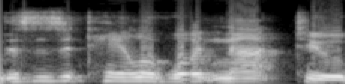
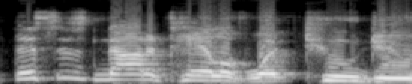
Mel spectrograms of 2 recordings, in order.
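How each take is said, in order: First: Firm weight on "not" before "to"; emphatic "not", set against the doing; stress on NOT. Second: Firm weight on "to do", pitched up; raised, emphatic "to do"; stress on TO DO. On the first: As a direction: punch "not" to correct the contrast. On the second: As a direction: lean on "what to do" as the thing denied. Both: Acted. Contrasts what to do with not.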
